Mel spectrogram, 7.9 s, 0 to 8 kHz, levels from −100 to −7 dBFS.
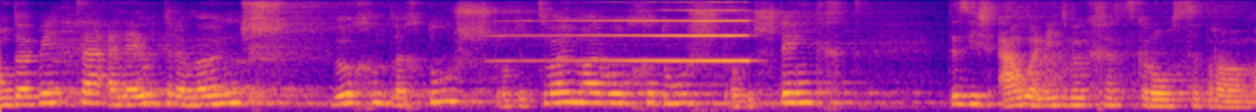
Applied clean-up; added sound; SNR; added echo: none; Bowed string instrument; 2 dB; reverberation time 1.8 s.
